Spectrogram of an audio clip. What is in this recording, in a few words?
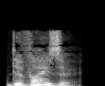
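"deviser", British English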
